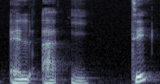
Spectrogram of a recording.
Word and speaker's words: lait: Donc vous voyez, ça se prononce de la même façon, lait, mais suivant la lettre muette à la fin, ça ne veut pas dire la même chose.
